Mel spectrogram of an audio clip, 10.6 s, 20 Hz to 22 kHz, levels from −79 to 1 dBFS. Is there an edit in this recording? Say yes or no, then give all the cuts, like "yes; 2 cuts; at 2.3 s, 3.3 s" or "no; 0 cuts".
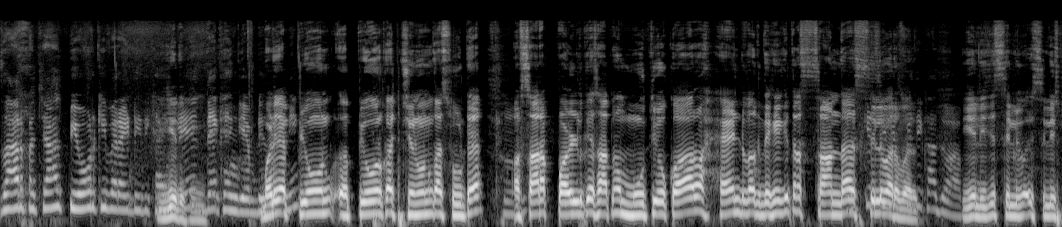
no; 0 cuts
